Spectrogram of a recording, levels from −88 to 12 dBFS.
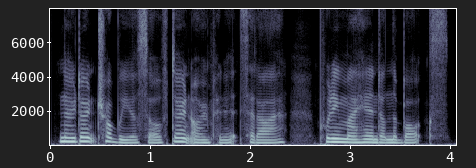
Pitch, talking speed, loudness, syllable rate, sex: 190 Hz, 205 wpm, -17 LUFS, 5.4 syllables/s, female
